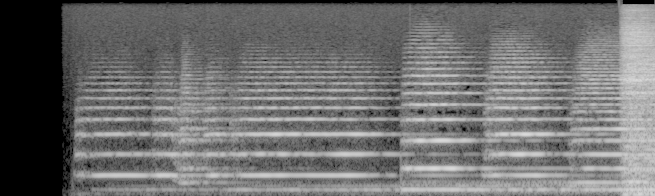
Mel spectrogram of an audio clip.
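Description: Brass fanfare of a few long held notes that change pitch several times, starting after a brief silence.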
